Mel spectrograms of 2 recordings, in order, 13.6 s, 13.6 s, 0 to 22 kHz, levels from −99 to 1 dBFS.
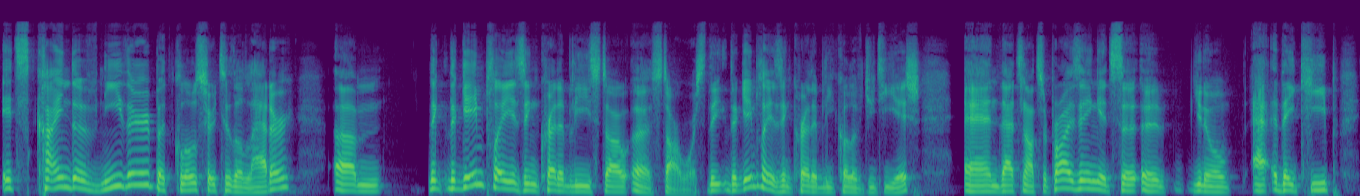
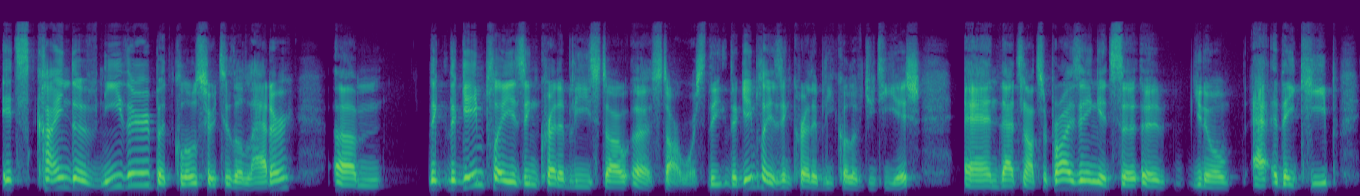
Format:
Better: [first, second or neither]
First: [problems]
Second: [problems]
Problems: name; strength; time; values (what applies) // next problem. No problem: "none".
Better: first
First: none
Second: thin; somewhat; fading below 300 Hz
